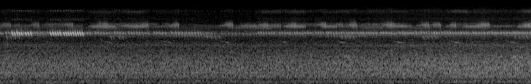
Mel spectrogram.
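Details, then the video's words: Crickets calling at night, opening with two louder shrill chirp bursts, then settling into a continuous high trilling chorus dotted with fast, evenly spaced pulses. "Soothing Cricket Sounds"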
